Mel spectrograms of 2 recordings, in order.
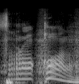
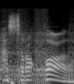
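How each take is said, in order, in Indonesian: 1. Tidak diawali vokal dan vokalnya 'o'. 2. Diawali vokal dan vokalnya 'o'. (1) "Ada yang alifnya dibuang" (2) "orang dulu mah nyebutnya asrokol"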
